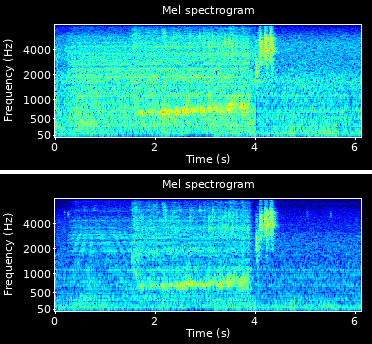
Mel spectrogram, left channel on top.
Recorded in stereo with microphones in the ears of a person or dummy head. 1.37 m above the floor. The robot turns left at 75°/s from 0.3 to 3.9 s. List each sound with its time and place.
1.5 s a running tap: 170° right, 0.6 m; by 3.9 s 10° left, 0.6 m
4.0 s a bird: 60° left (ahead or behind), 1.1 m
